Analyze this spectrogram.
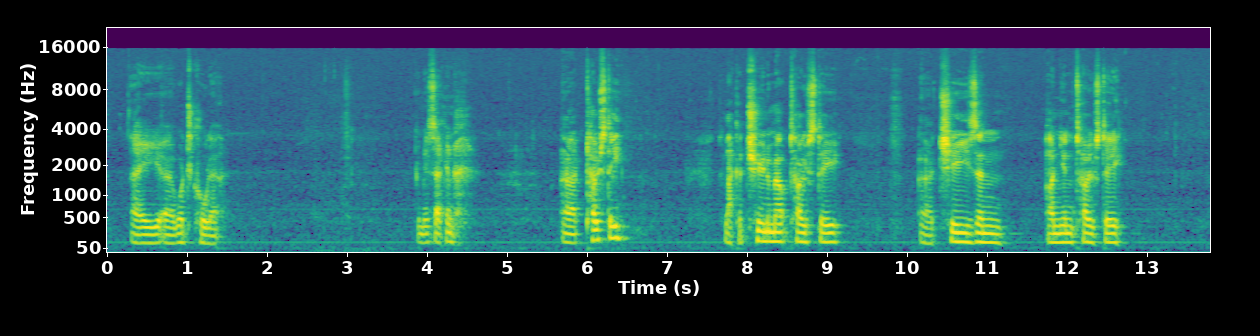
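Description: A middle-aged man talks calmly and close by, in short bursts.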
